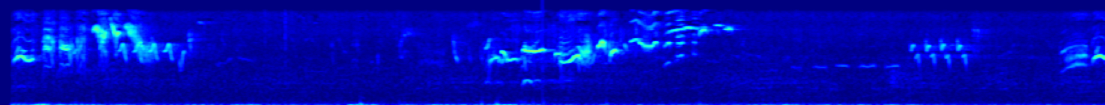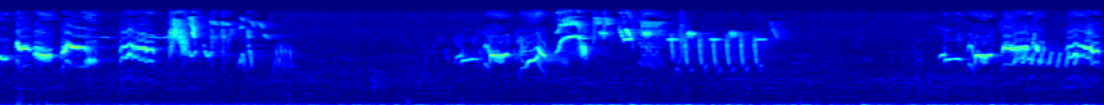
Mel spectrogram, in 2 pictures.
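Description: Birds chirping and singing in phrases of quick trills and whistles, each a second or two long with short pauses between, over a steady low rumble.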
